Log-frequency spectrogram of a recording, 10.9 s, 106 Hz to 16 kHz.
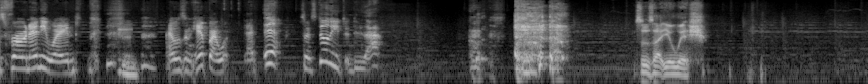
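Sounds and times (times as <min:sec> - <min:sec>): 
speech: 0:00.0 - 0:04.9, 0:05.9 - 0:07.2, 0:07.9 - 0:08.9
harsh raspy coughs: 0:05.9 - 0:07.2.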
